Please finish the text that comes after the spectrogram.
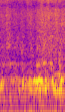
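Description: Pigeons cooing softly in a racing pigeon loft during a rest day, a low steady burble of coos continuing throughout with no talk.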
